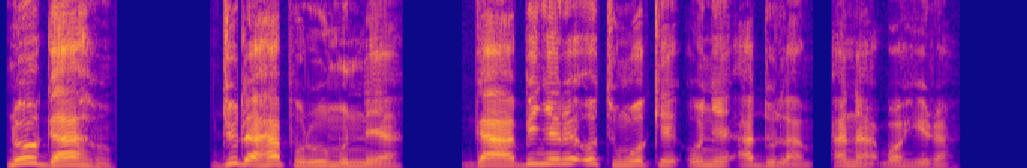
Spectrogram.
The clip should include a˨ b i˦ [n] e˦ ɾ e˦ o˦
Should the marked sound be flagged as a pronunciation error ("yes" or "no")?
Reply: yes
